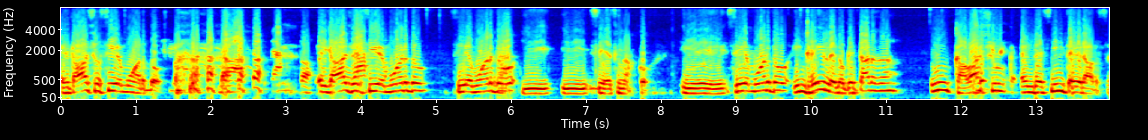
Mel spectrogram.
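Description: Very even in loudness, a man speaks at a very slow pace with a high pitch. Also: lively intonation. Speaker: podcast panelist. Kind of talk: casual banter among friends.

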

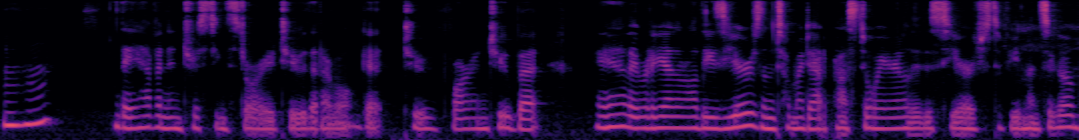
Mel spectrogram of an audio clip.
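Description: At a very fast pace, a woman with a dark, mellow tone and medium pitch speaks in a monotone, flat way on a very clean recording with a silent background. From Los Angeles area, California (Whittier). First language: Spanish. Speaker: real estate agent. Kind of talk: casual interview.

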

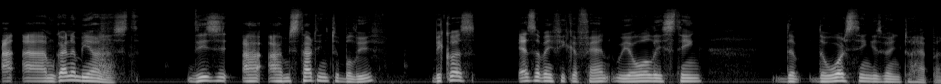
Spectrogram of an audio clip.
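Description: A fairly high-pitched man with a Portuguese accent at a moderate pace with ordinary pitch variation, with a dry, close sound, no echo, and a very clean recording against a silent background. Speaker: football fan guest. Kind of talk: casual chat.

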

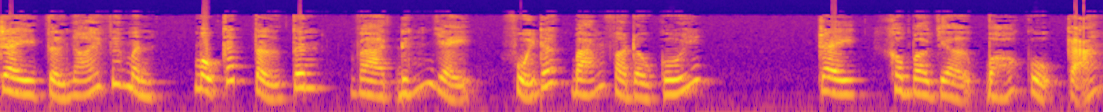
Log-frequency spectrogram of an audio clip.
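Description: Her intonation lively, a woman with a fairly high pitch speaks at a very slow pace. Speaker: audiobook narrator. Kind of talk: reading aloud.

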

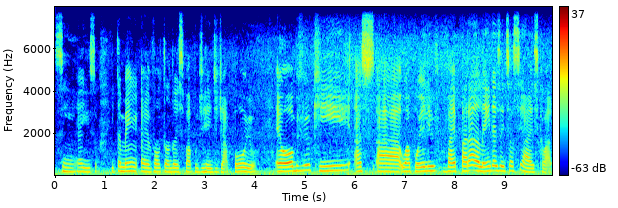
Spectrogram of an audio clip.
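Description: A somewhat breathy voice delivers its words at a fairly slow pace. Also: woman, medium pitch for a woman, fairly even intonation. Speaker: podcast host. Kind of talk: casual interview. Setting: outdoors in a public square.

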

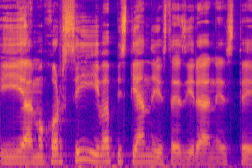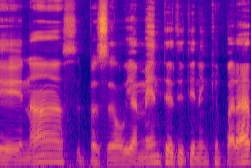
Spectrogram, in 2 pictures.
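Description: A man talks in an unremarkable speaking voice at a medium pitch. His pace is moderate and his pitch variation ordinary. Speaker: podcast co-host. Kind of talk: casual chat.

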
